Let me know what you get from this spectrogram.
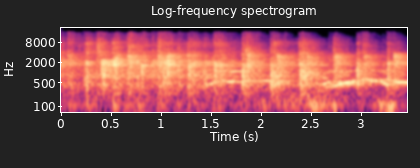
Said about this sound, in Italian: Facciamoci un applauso.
